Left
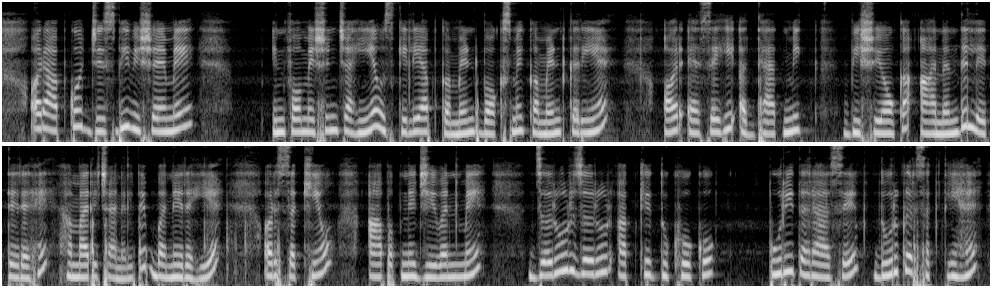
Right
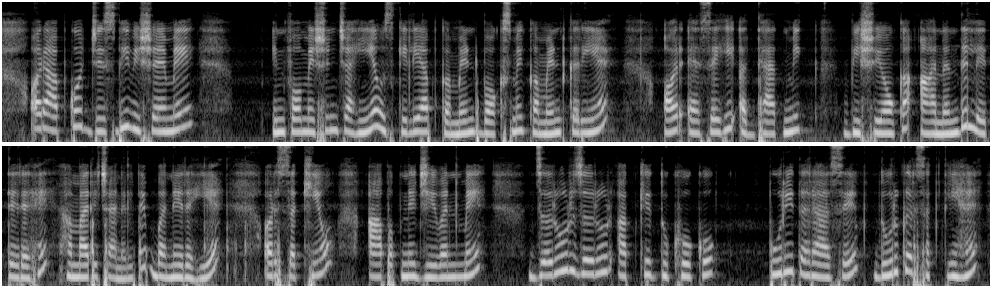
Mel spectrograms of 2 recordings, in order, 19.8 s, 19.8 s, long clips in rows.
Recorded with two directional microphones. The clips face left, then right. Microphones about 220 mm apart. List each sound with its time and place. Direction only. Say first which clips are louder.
0.0 s a woman's voice: left 4 dB; 35° left (ahead or behind)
